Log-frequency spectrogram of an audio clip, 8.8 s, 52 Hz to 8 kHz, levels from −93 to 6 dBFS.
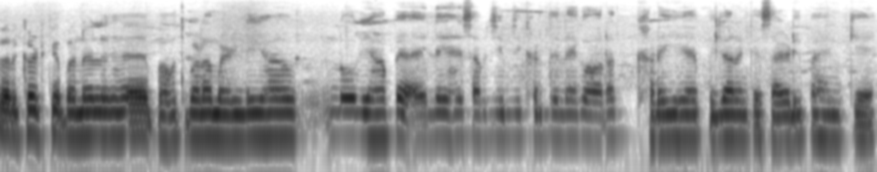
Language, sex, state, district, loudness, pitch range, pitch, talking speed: Magahi, male, Bihar, Lakhisarai, -18 LUFS, 140-145 Hz, 145 Hz, 170 wpm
